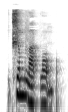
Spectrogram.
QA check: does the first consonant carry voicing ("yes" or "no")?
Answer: no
